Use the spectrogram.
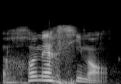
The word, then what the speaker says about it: remerciement: donc bien sûr là il ne faut pas oublier le E euh qui vient du verbe remercier et qui n'est pas prononcer 5è mot ascenseur alors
